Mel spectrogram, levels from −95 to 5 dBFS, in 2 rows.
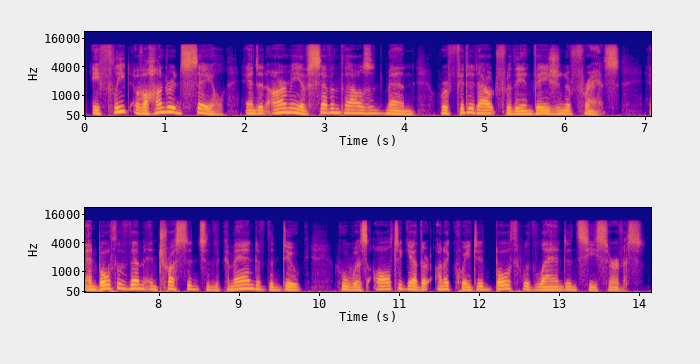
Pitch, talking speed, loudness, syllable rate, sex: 145 Hz, 180 wpm, -18 LUFS, 4.9 syllables/s, male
